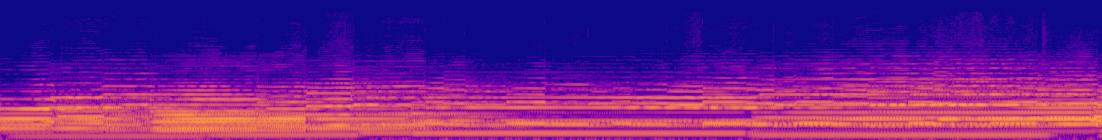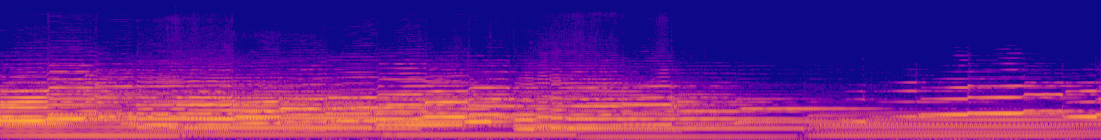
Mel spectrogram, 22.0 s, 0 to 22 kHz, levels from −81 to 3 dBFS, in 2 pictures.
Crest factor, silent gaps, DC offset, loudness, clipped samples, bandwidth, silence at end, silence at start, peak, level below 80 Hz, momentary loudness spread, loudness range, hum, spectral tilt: 16 dB; none; under 0.1%; -21 LUFS; under 0.1%; 13.5 kHz; 0 s; 0 s; -4 dBFS; -48 dBFS; 9 LU; 7 LU; none; -7.5 dB/octave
